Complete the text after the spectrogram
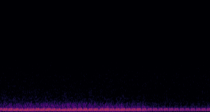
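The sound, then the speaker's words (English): A car motor runs smoothly in an old buggy, making a steady, even hum that holds one pitch throughout. No voices are heard over it. “That's a smooth-running motor you have there”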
